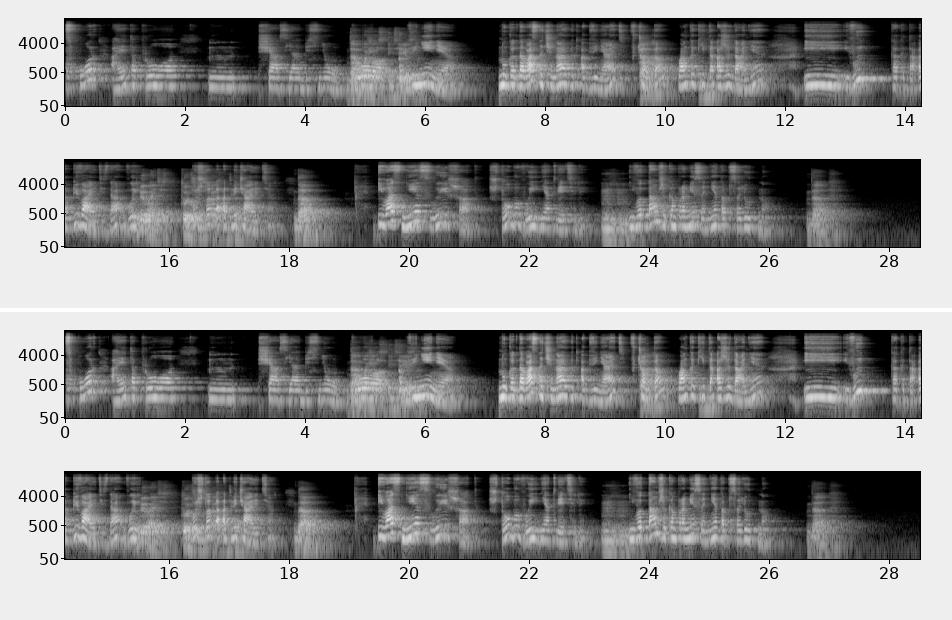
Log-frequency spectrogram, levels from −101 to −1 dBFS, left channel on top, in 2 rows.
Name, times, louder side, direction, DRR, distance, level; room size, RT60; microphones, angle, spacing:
voice 1, 0.0-1.9 2.4-2.8 3.2-6.5 7.2-13.4 13.8-15.5 16.3-17.8 19.1-19.2 19.5-21.0 21.3-22.9 23.7-26.0, right 2 dB, 20° right, 10 dB, 0.4 m, -27 dB
voice 2, 4.7-5.8 9.6-9.8 15.4-15.9 16.2-16.8 17.1-17.2 18.1-18.4 23.2-23.6 26.6-27.1, left 1 dB, 55° left, -2 dB, 1.6 m, -31 dB
8.4 x 5.0 x 4.1 m, 1.1 s
head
